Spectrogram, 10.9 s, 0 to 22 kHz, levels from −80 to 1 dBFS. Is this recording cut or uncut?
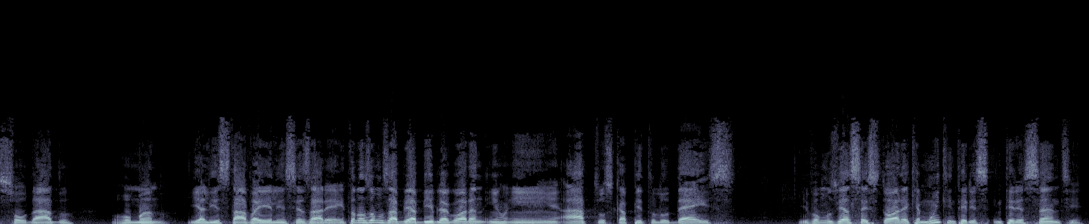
cut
